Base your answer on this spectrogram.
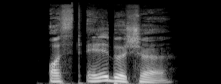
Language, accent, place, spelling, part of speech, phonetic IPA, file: German, Germany, Berlin, ostelbische, adjective, [ɔstˈʔɛlbɪʃə], De-ostelbische.ogg
- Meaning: inflection of ostelbisch: 1. strong/mixed nominative/accusative feminine singular 2. strong nominative/accusative plural 3. weak nominative all-gender singular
